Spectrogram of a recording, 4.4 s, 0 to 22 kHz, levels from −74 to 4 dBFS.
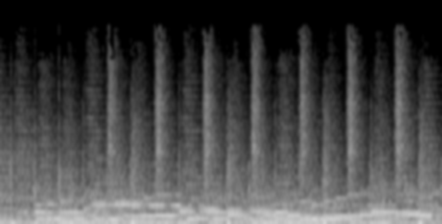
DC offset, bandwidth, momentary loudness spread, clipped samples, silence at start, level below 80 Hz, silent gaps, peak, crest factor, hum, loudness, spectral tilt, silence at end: under 0.1%; 19 kHz; 2 LU; under 0.1%; 0 s; -28 dBFS; none; 0 dBFS; 12 dB; none; -12 LUFS; -5.5 dB/octave; 0 s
